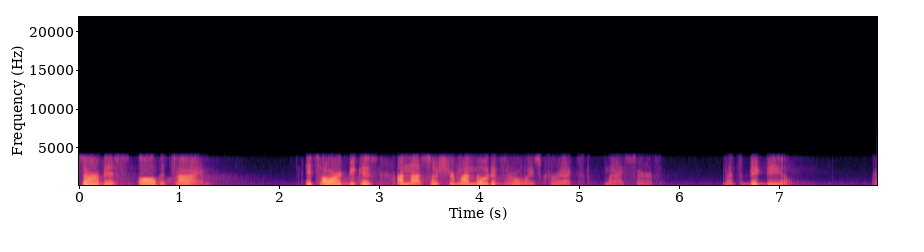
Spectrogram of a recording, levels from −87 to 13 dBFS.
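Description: From start to finish the speech carries G.726 ADPCM damage, plainly audible: a harsh, rasping hiss riding on the level of the speech, with nothing above 4 kHz. That coarse difference coding fits the 24 kbit/s mode, where fewer bits per sample push quantisation noise well up.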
